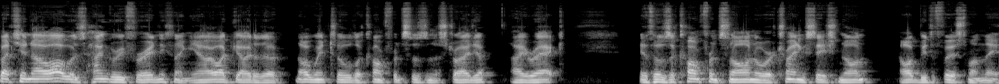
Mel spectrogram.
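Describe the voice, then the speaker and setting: A man with a New Zealand accent, fairly low pitch, fairly quick pace, fairly even intonation and very even loudness, on a very clean recording with a silent background. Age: 70s. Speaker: real estate agent. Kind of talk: interview.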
